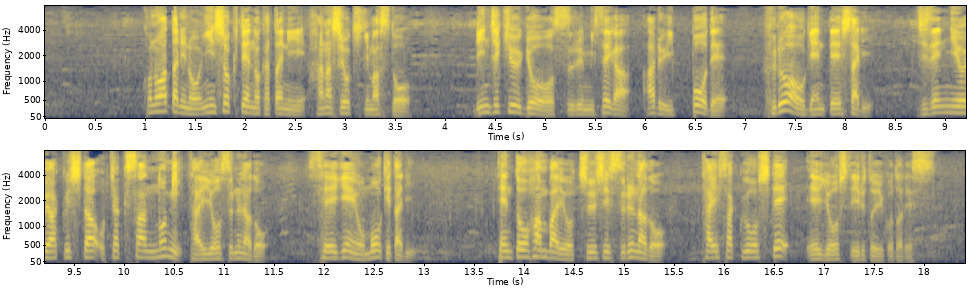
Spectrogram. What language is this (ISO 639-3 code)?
jpn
